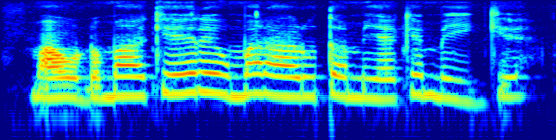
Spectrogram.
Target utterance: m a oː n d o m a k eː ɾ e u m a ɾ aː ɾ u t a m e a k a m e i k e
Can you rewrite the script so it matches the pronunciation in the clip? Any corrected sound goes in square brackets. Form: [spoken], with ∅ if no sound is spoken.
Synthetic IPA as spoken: m a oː n d o m a k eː ɾ e u m a ɾ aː ɾ u t a m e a k [ɛ] m e i [ɡ] e

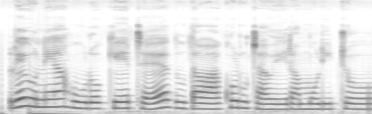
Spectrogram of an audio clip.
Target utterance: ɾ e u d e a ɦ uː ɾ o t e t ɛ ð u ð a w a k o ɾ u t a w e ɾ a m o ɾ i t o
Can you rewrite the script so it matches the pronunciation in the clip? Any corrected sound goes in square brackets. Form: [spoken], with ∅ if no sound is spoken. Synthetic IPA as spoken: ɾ e u [n] e a ɦ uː ɾ o [k] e t ɛ ð u ð a w a k o ɾ u t a w e ɾ a m o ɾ i t o

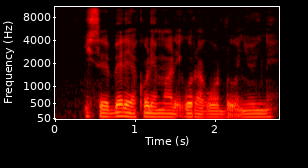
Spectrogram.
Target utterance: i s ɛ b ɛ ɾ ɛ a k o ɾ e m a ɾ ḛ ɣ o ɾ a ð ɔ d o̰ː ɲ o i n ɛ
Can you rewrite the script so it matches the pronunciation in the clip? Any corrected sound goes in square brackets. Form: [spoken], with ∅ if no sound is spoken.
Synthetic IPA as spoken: i s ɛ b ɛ ɾ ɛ a k o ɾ e m a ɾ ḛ ɣ o ɾ a [ɣ] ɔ d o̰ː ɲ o i n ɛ

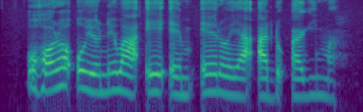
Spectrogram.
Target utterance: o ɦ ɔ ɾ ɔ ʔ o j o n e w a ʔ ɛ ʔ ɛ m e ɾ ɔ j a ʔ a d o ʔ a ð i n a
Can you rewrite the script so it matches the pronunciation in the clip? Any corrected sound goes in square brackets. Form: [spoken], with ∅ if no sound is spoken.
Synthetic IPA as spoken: o ɦ ɔ ɾ ɔ ʔ o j o n e w a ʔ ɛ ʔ ɛ m [ɛ] ɾ ɔ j a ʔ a d o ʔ a [ɣ] i [m] a

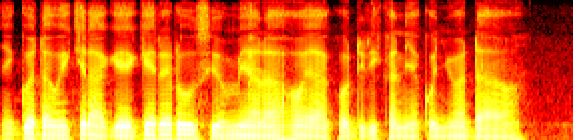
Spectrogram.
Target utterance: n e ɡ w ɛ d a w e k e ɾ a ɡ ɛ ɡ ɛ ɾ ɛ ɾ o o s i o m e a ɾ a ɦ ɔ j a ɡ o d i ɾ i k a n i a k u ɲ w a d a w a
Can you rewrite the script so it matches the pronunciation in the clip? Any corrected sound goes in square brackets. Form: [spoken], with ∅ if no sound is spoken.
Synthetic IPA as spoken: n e ɡ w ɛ d a w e k e ɾ a ɡ ɛ ɡ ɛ ɾ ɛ ɾ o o s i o m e a ɾ a ɦ ɔ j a [k] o d i ɾ i k a n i a k [o] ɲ w a d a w a

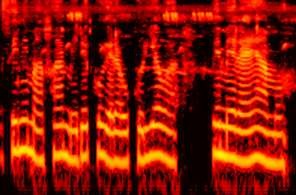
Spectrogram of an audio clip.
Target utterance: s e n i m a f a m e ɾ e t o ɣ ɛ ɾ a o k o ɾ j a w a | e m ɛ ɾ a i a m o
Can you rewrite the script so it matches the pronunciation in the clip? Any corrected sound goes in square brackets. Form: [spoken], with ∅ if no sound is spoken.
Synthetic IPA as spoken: s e n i m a f a m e ɾ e [k] o ɣ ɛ ɾ a o k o ɾ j a w a | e m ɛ ɾ a [j] a m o

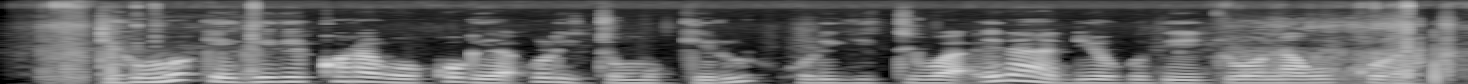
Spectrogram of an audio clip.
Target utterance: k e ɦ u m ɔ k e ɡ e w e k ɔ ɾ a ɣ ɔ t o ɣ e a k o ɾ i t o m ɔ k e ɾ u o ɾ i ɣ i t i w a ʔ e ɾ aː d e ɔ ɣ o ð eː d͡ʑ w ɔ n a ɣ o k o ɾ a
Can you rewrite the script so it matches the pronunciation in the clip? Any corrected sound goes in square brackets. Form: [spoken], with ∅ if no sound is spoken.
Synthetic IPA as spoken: k e ɦ u m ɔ k e ɡ e [ɣ] e k ɔ ɾ a ɣ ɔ [k] o ɣ e a [ʔ] o ɾ i t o m [o] k e ɾ u o ɾ i ɣ i t i w a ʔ e ɾ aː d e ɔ ɣ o ð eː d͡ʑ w ɔ n a ɣ o k o ɾ a

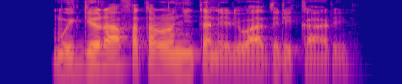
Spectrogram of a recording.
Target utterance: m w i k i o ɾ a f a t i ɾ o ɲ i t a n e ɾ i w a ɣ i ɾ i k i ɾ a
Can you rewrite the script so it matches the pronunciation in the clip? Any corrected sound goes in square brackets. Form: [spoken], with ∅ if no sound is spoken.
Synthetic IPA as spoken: m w i [ɡ] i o ɾ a f a t [a] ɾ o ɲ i t a n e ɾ i w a [ð] i ɾ i k [a] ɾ [i]

